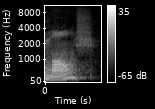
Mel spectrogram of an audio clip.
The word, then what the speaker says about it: manges: Tu manges. So it's the same pronunciation, but tu manges, the last letter of the word mange, is an S here.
